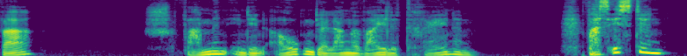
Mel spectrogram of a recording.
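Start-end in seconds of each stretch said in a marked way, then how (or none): 4.4-5.0 put-on high, alarmed boy's question; dismayed. A narrator's reading. Floh sees Langeweile crying, dismayed high question. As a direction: Floh startled by the tears, asking in dismay. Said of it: "fragte Floh bestürzt".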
